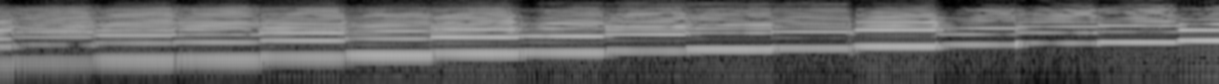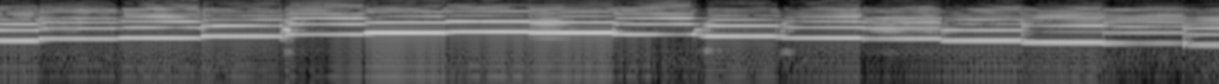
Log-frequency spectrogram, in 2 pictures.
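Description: Clarinet playing a slow three-octave F scale, one held note about every second. It climbs step by step from the low register to a sustained top note about twenty seconds in, then starts back down.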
